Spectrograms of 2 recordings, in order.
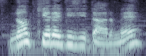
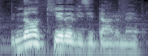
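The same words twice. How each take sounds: First: The voice rises at the end like a question. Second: The voice falls at the end like a statement. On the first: A question asking whether the listener does not want to visit. "don't you want to visit me?" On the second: A statement that the listener does not want to visit. "How would you say you don't want to visit me?"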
